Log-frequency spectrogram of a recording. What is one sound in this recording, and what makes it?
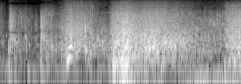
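Something plunges into water with a big splash.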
